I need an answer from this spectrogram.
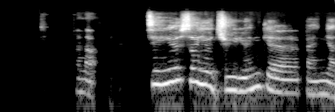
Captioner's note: non-english speech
